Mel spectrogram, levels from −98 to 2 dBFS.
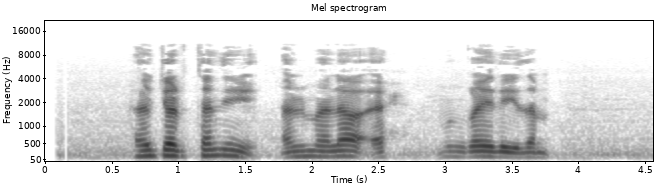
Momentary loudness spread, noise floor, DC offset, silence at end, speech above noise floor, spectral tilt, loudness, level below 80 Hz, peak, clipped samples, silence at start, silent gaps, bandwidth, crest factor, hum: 17 LU; -57 dBFS; under 0.1%; 0.8 s; 30 dB; -6 dB/octave; -28 LUFS; -78 dBFS; -6 dBFS; under 0.1%; 0.65 s; none; 10.5 kHz; 22 dB; none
